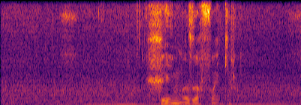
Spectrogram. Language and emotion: Russian, neutral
